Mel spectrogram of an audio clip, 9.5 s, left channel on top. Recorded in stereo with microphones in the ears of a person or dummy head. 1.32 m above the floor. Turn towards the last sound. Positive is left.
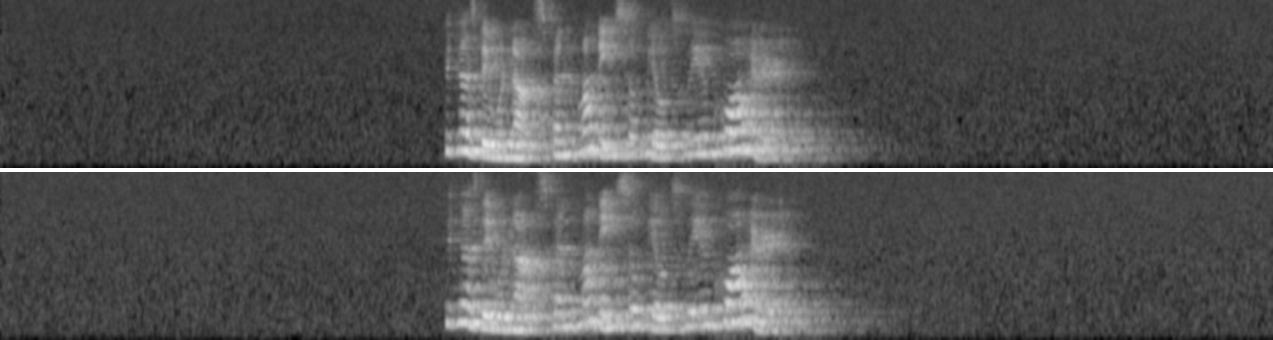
turn(degrees=-20)  # may be behind; listen again after turning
